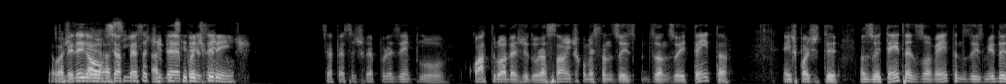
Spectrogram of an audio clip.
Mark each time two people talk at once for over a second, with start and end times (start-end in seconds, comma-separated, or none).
0.6-2.4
